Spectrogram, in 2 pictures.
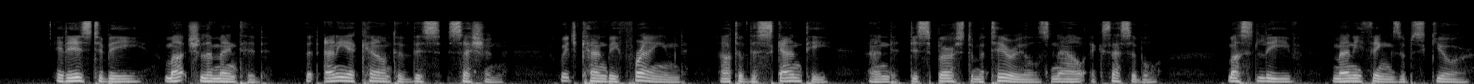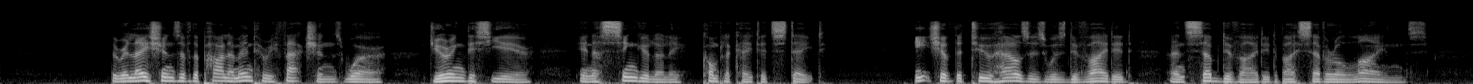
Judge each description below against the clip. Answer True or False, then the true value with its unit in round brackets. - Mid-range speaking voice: False (130 Hz)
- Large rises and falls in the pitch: False (4.2 semitones)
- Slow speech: True (115 wpm)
